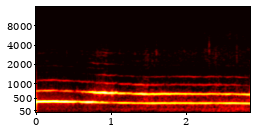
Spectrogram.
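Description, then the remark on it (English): A dog lets out one long, mournful howl, its pitch sagging slowly downward as it holds the note for several seconds. It's loud, with nothing else to be heard. “And because Jimmy was so gloomy, Jimmy's dog felt gloomy, too.”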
